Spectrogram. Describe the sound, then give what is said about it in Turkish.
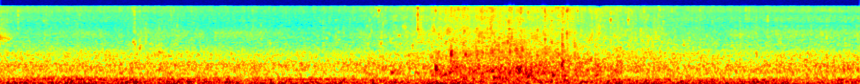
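Sea water washes steadily against the seashore, with one fuller wave surging in about midway before easing back into a soft, continuous lapping hiss. No voices are heard. “Ama dalgalar onlar benimle.”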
